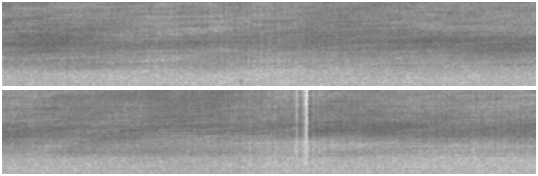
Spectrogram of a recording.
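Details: Northern Pacific rattlesnake, Crotalus oreganus: a steady, high, airy hiss held for the whole stretch with little change and only a brief dip near the end.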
